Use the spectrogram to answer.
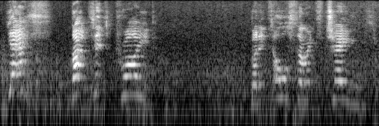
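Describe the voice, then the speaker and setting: Cast as a clever, grave time-travelling adventurer in a fan audio drama, an actor explains things in a measured, dramatic way, sounding intent and reasoning. The mic is distant, with rumbling, storm-like noise in the background.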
